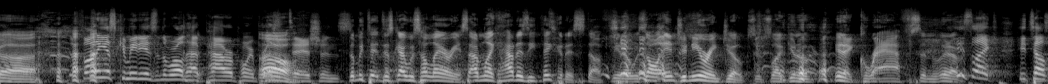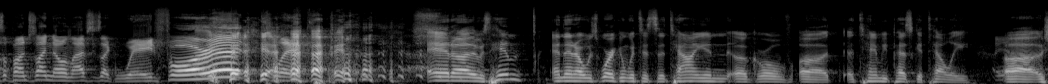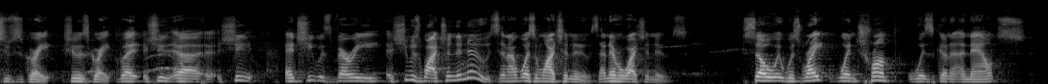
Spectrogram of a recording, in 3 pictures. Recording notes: Are live from Stand Up NY Comedy Club in Manhattan. This action-packed live show.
